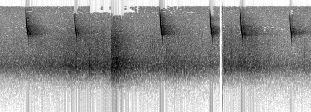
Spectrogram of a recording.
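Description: A steppe whiskered bat gives brief, sharply downward-sweeping chirps about once a second over a steady hiss.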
